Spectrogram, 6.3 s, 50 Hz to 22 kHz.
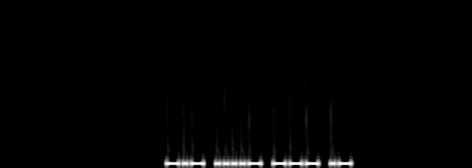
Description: Morse code, heard as a keyed tone, about 22 wpm, 700 Hz. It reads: K4OA
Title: USA Call Signs - 4 Characters - Repeated 2x - 22wpm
